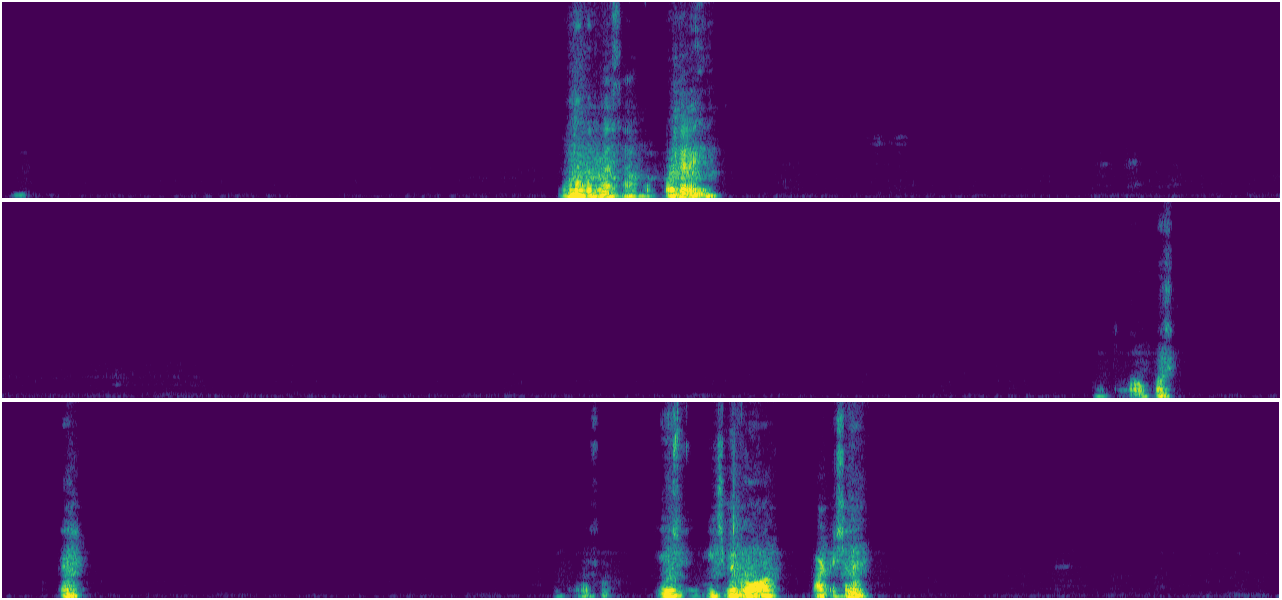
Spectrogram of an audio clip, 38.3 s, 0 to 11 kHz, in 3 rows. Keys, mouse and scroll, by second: 1.4 click, 2.1-2.6 scroll down 1, 2.6 click, 2.9-3.4 scroll down 1, 3.4 middle click, 3.7-4.3 scroll up 1, 4.3 click, 4.3 click, 7.6 scroll up 1, 12.2 click, 13.5 z, 14.3 click, 15.2-16.0 scroll up 1, 16.0 click, 16.0 click, 16.7-17.4 scroll down 1, 17.4 click, 18.7 middle click, 19.2 scroll down 1, 20.2 click, 33.2 ctrl+click, 35.8-36.4 scroll down 1.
